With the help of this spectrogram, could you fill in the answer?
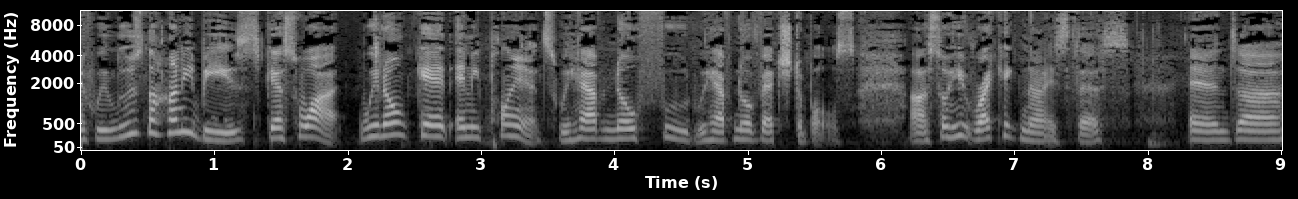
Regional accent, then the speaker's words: New York, United States; I grew up in New York, and we've always saw strange things, but I've never seen two goats.

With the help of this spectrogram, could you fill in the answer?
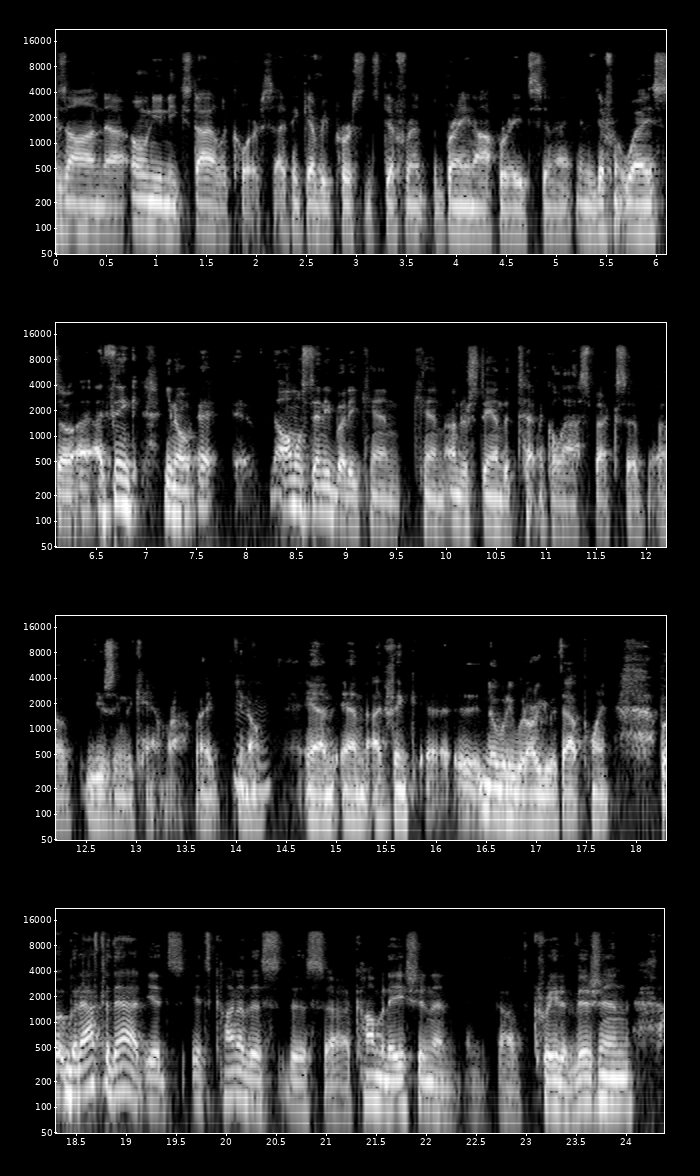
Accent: Tucson, Arizona, United States; Growing up in Tucson, I was kind of like a sci-fi nerd.

